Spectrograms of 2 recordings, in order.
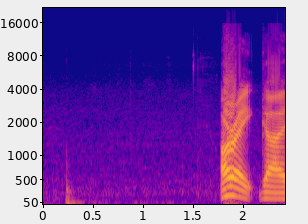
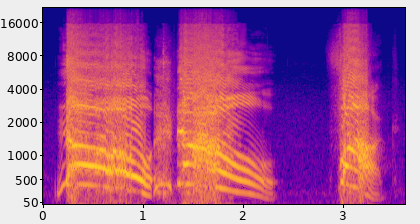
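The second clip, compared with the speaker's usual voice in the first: real anguished scream, much higher and louder; furious shout; 9 dB louder, much slower than usual. Real, not acted. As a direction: scream at the loss. His fighter gets submitted.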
